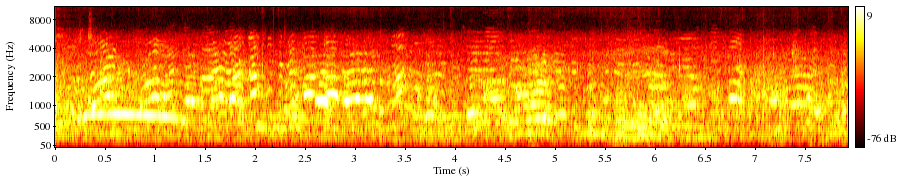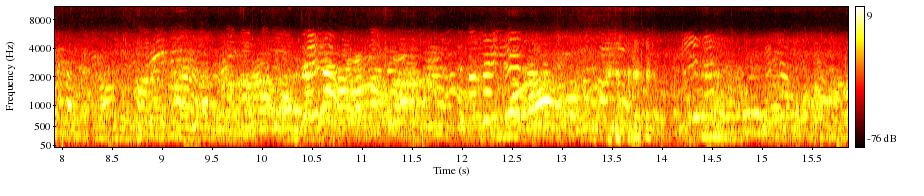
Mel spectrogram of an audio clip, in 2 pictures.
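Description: A crowd of children shout and squeal throughout.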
